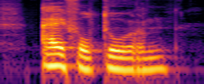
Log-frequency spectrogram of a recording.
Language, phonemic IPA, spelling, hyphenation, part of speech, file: Dutch, /ˈɛi̯.fəlˌtoː.rə(n)/, Eiffeltoren, Eif‧fel‧to‧ren, proper noun, Nl-Eiffeltoren.ogg
- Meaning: Eiffel Tower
